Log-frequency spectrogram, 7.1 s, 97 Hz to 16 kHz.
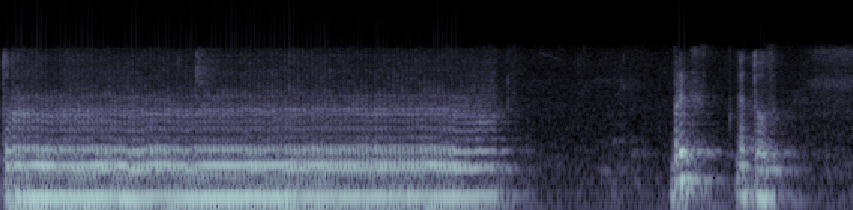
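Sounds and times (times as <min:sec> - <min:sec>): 
speech: 0:00.0 - 0:00.6
person imitating a car engine with a low droning hum: 0:00.0 - 0:04.2.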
